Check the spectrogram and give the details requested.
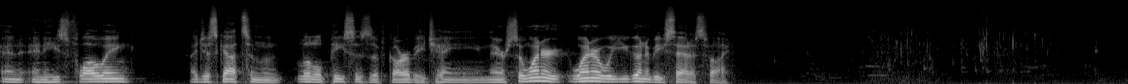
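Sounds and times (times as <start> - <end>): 
speech: 0.0 - 7.4
water pouring into a container: 8.5 - 11.1.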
